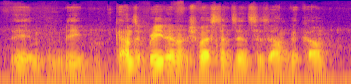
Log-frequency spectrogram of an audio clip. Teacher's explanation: With the R being pronounced as the English R, and the rounded U being pronounced as the unrounded E, Brüder becomes more like breeder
